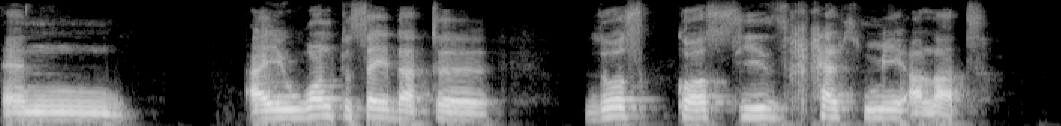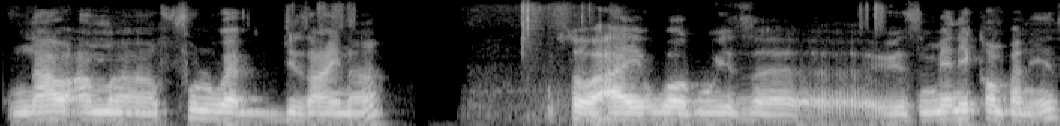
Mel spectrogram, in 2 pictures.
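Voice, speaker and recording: With a French accent and a dark, mellow tone, a man speaks very slowly at medium pitch, taking long, frequent pauses. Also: ordinary pitch variation. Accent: French accent, self-noted. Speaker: freelance web designer, viewer. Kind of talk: casual Q&A chat. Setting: video call. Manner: halting, many hesitations.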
